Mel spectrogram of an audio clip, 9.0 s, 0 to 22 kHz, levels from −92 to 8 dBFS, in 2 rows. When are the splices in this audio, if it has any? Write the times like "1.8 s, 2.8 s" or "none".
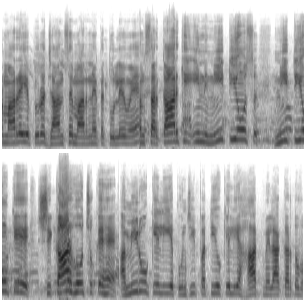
2.1 s, 6.2 s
